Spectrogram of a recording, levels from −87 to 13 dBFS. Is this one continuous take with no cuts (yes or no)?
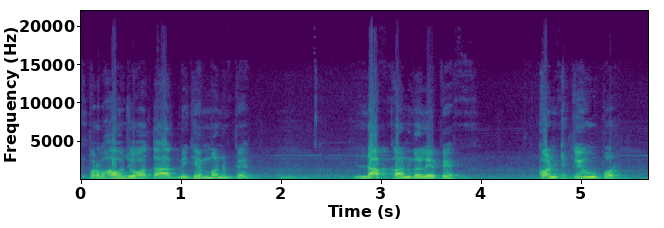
yes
